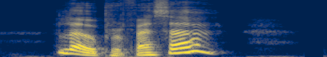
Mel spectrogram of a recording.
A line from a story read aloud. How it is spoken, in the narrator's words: Fred said cheerfully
